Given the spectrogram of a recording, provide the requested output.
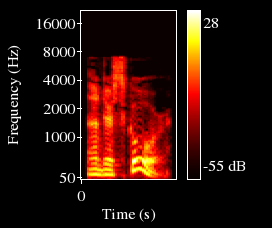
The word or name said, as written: underscore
